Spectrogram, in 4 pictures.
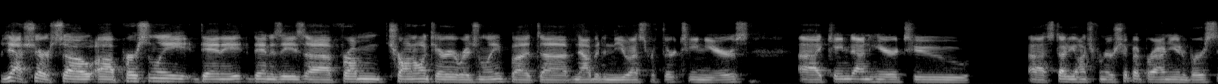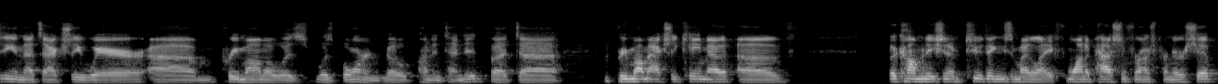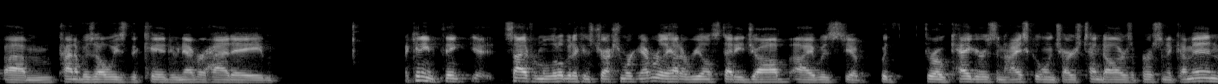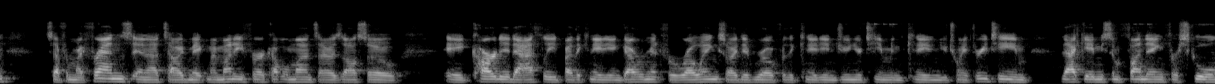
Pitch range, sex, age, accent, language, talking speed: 110-125 Hz, male, 20-39, American, English, 200 wpm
